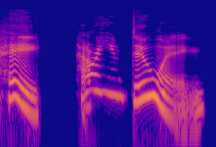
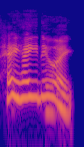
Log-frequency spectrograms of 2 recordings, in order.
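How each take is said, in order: First: It sounds like a sincere, interested question. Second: It sounds like a casual, passing greeting.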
